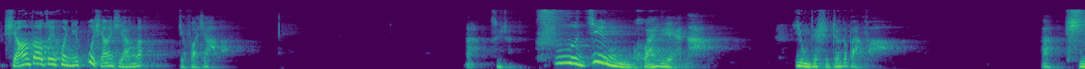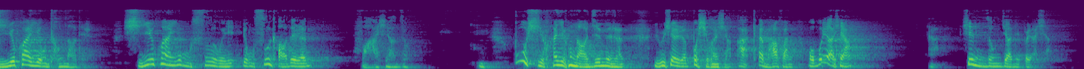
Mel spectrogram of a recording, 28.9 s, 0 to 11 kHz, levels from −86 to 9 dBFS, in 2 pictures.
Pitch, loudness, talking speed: 150 Hz, -16 LUFS, 170 characters per minute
